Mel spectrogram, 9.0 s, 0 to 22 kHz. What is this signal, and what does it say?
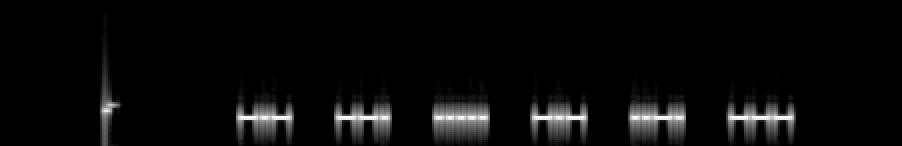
Morse code, heard as a keyed tone, about 22 wpm, spaced as for 13 wpm, 700 Hz. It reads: KG5KFO
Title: USA Call Signs - 3x Character Spacing - 22wpm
